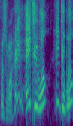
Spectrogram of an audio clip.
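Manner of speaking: very high-pitched put-on impression voice.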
